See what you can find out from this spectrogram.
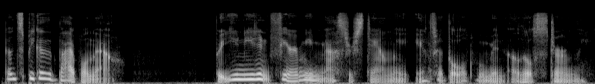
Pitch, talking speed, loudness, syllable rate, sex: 210 Hz, 200 wpm, -19 LUFS, 6.1 syllables/s, female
